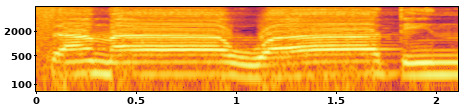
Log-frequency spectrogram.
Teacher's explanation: आगे मीम के ऊपर और वाव के ऊपर खड़ी हरकत हैं, तो हमने इनको 2 हरकत लम्बा करना है। समावा सिर्फ वाव के ऊपर लम्बा नहीं करना।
